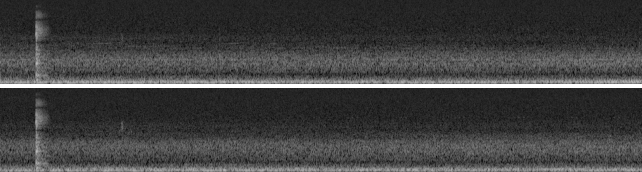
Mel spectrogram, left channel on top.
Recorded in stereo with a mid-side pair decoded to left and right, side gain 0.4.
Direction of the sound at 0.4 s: 5° right.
